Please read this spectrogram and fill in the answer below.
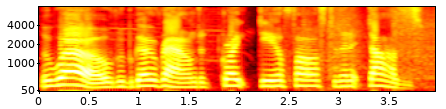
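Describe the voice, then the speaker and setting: A man voicing a gruff, bad-tempered old Duchess in a hoarse growl, barking with drawn-out emphasis, in a storybook reading. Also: high voice, dry recording, voice pushed up. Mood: growling, commanding.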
